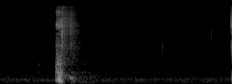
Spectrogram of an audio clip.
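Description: A single short, noisy breath sound from a man, about half a second in, fading quickly.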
